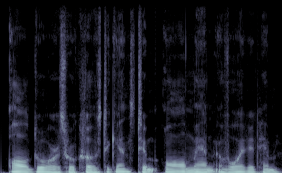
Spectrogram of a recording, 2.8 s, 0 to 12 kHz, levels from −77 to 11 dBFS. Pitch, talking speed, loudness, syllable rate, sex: 90 Hz, 215 wpm, -17 LUFS, 5.8 syllables/s, male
